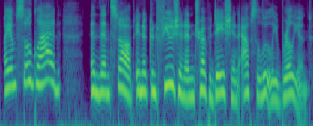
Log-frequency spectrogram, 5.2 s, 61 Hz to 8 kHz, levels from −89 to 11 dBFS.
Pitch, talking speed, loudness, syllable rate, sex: 235 Hz, 160 wpm, -16 LUFS, 5.4 syllables/s, female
